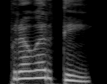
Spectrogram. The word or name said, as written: ಪರಿವರ್ತ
